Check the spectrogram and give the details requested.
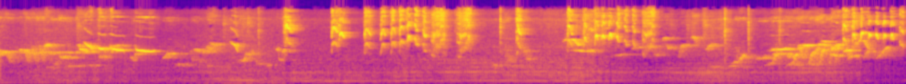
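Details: White-rumped shama song meant to provoke rivals: varied whistles mixed with dense bursts of sharp, high, scratchy notes and clicks, a busy jumble with louder whistled phrases near the start and end.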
